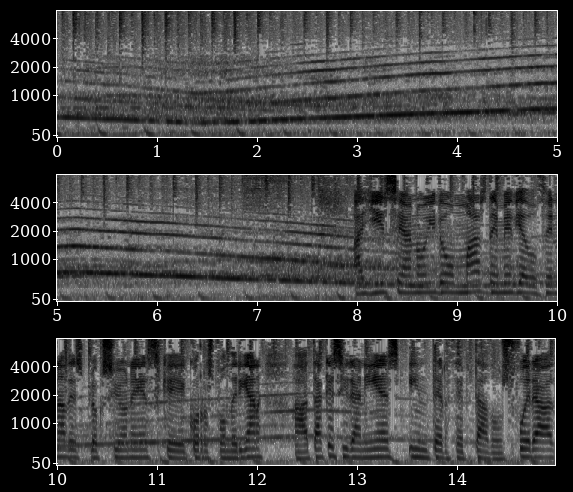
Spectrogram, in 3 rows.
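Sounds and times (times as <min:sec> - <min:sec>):
air raid sirens wailing: 0:00.0 - 0:14.9
steady rumbling background: 0:00.0 - 0:14.9
speech: 0:08.1 - 0:14.9.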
